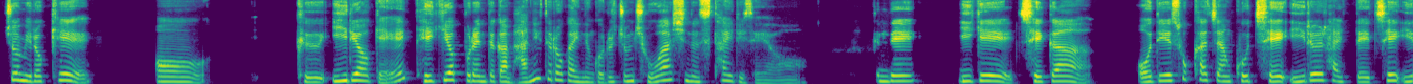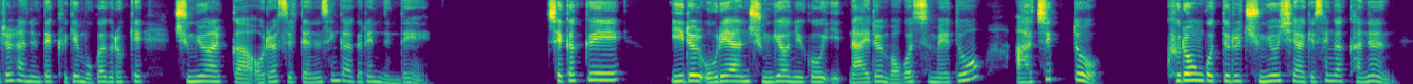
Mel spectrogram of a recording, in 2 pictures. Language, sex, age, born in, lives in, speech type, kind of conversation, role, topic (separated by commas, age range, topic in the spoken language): Korean, female, 55-59, South Korea, South Korea, conversation, advice, user, 중요한 결정을 할 때 다른 사람의 조언과 내 직감 사이에서 어떻게 균형을 잡아야 할까요?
